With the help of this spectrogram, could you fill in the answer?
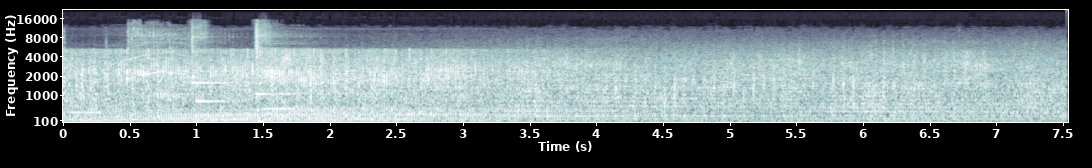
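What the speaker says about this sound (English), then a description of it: "Now our cargo helicopter can fly." A cartoon cargo helicopter with two big propellers flies, giving a loud, steady rotor and engine drone that holds throughout with a few brief higher tones near the start.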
